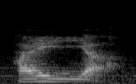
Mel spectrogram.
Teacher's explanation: it ends with the hey but there's no vowel around the hey so it's not really pronounced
